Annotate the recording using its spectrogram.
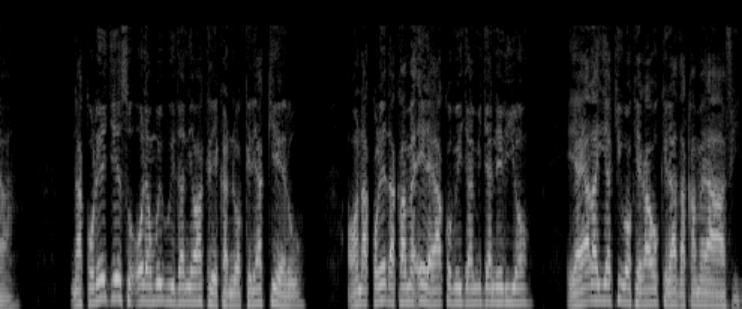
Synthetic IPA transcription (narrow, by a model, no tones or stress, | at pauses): a | nakoɾed͡ʒɛsoʔoɾeamoiɣwiðaniawakeɾekaneɾɔkeɾeakeɛɾo | ɔnakoɾeðakamaʔeɾeajakomed͡ʑamid͡ʒaneɾiɔ | ḛajaɾaɣiakiɣɔkɛɣaɣokeɾaðakamajaːfi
